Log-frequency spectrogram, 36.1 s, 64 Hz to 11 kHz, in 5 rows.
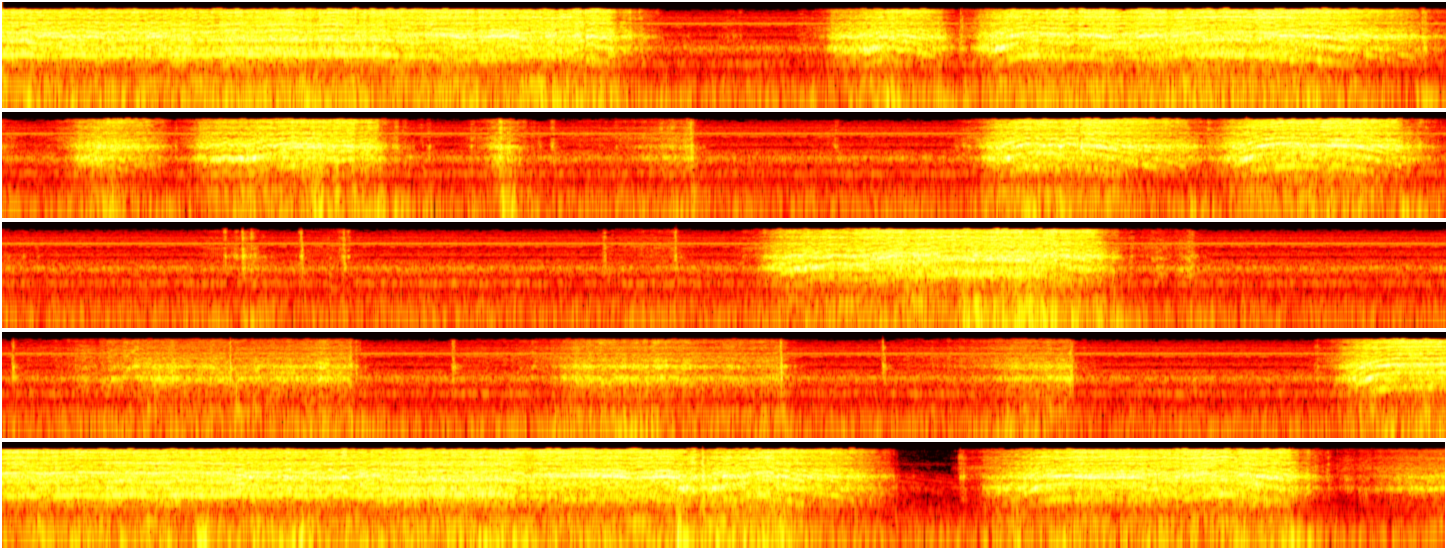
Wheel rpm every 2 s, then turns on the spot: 220, 80, 130, 50, 50, 10, 90, 10, 10, 130, 10, 30, 30, 20, 180, 200, 80, 80.
2-4 12-14 20-28 34-36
